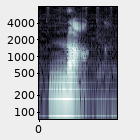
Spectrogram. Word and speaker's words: knock: of vowels and consonants but the way we pronounce them can change depending on the word for example we have the word knock it doesn't start with n it starts starts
